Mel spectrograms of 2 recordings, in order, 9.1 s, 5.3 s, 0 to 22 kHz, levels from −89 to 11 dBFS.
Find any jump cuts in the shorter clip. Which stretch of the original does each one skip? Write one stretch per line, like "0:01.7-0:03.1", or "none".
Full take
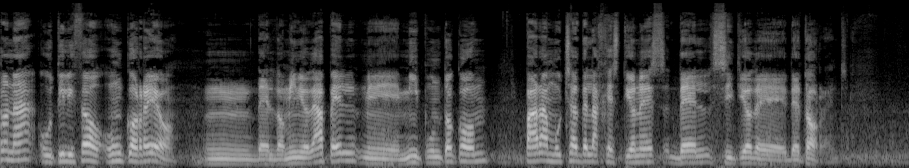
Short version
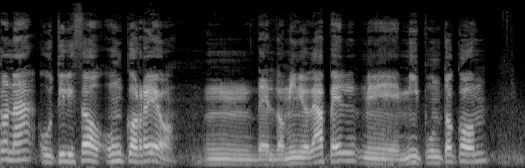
none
